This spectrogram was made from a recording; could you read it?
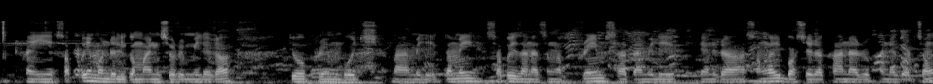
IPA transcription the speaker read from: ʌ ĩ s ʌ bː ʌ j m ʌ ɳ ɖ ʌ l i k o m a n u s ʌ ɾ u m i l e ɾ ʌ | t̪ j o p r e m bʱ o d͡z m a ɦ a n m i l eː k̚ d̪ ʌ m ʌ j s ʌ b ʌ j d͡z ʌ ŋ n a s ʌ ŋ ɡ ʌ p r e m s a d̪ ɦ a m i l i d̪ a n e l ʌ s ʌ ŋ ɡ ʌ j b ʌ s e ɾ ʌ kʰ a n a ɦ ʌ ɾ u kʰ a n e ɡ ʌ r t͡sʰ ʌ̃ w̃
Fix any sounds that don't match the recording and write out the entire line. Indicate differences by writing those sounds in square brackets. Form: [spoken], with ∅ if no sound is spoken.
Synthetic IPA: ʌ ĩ s ʌ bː ʌ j m ʌ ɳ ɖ ʌ l i k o m a n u s ʌ ɾ u m i l e ɾ ʌ | t̪ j o p r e m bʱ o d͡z m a ɦ a [∅] m i l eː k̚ d̪ ʌ m ʌ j s ʌ b ʌ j d͡z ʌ [∅] n a s ʌ ŋ ɡ ʌ p r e m s a [t̪] ɦ a m i l [e] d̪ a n e [ɾ] ʌ s ʌ ŋ ɡ ʌ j b ʌ s e ɾ ʌ kʰ a n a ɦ ʌ ɾ u kʰ a n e ɡ ʌ r t͡sʰ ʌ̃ w̃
